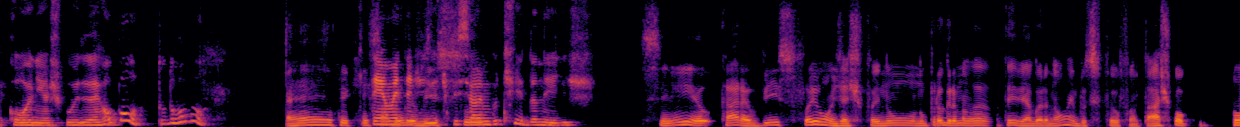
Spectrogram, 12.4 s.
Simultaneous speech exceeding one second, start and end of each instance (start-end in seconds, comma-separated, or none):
3.6-4.9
